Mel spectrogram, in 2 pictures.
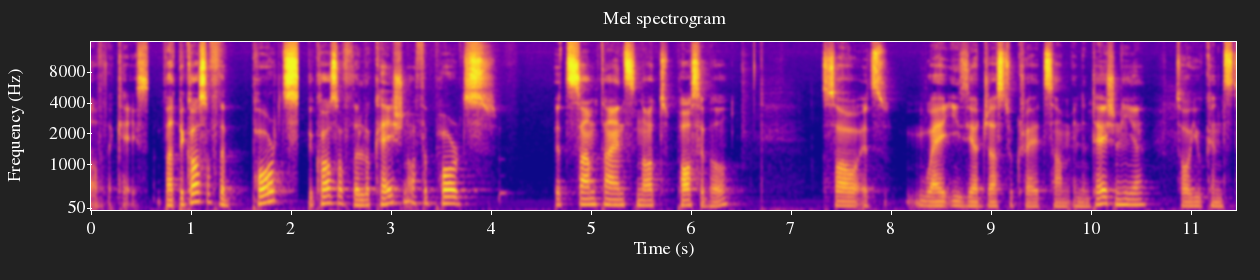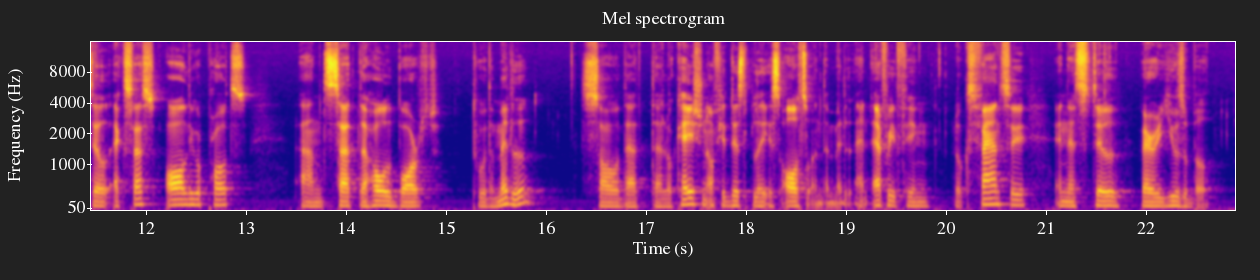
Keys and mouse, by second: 7.2 shift+middle click, 7.9-9.1 middle drag.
